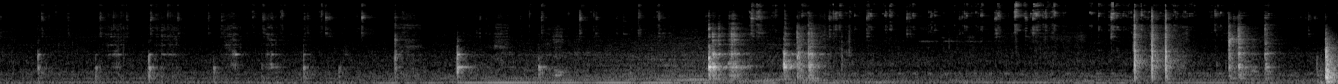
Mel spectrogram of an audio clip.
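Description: Cooked pasta scraped and tipped from a pan into a bowl on a home stove, with light metallic clinks and scrapes of a utensil against cookware, sparse taps early then a denser cluster of clatters toward the end, fairly quiet and close.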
